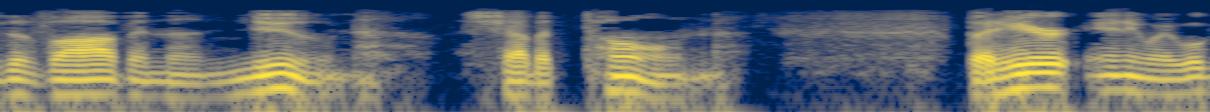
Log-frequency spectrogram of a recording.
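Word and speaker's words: שבע: seven there's that word Shiva Sheva is the way you'd pronounce the word seven actually Sheva shabooey is what's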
